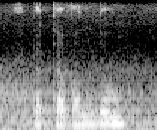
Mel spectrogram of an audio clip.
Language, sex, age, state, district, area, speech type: Kannada, male, 30-45, Karnataka, Udupi, rural, spontaneous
